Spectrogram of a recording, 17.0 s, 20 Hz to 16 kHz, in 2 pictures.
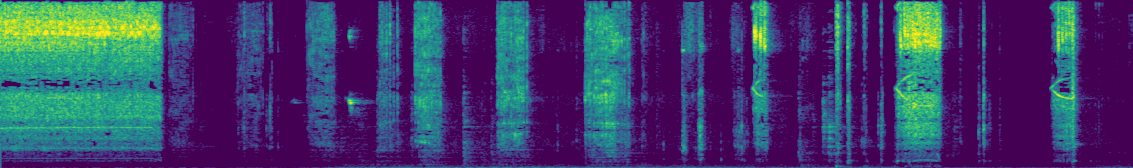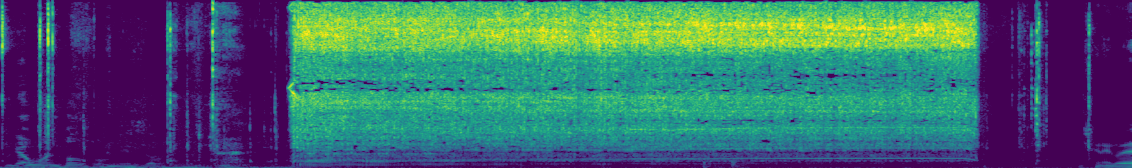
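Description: Power tool whirring in bursts while removing the shifter bracket bolts on a Ford Transit T-250 during transmission removal, with long sustained runs and someone talking between them.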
